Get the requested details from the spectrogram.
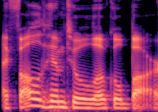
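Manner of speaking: ordinary delivery, nothing marked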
